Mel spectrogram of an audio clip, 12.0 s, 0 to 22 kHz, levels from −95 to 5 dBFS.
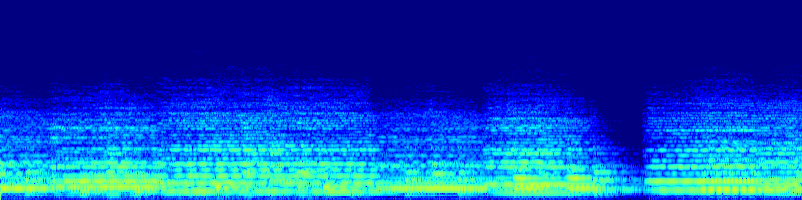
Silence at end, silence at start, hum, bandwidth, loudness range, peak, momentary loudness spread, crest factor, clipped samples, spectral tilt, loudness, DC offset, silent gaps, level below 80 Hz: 0 s; 0 s; none; 6 kHz; 2 LU; -28 dBFS; 6 LU; 14 dB; under 0.1%; -9.5 dB/octave; -42 LUFS; under 0.1%; none; -78 dBFS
